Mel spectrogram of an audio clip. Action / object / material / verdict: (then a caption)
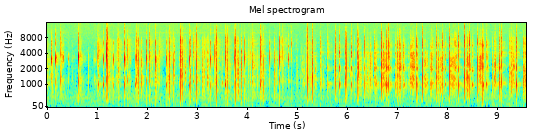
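tap / plastic pill bottle / plastic / none. A white, labeled, hollow plastic vitamin bottle, possibly holding pills, is held and tapped and scratched with long nails, perhaps also shaken. It makes a rapid, steady stream of dry, crinkly clicks and scratches with bright upper tones and a midrange peak near 1 kHz. There is almost no low end and each hit stops instantly.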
